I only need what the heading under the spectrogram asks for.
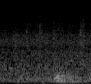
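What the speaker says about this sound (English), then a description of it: "can you hear that rain?" Steady rain hisses in London in a dense, even wash, with a brief faint tone rising briefly partway through.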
